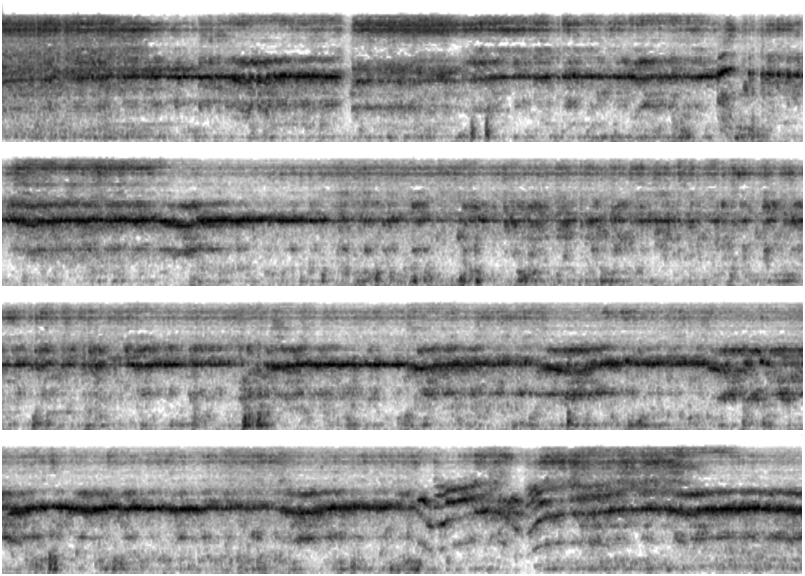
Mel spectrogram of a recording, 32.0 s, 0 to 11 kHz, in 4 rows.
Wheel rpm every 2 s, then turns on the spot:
220, 230, 230, 240, 230, 230, 240, 240, 230, 230, 230, 220, 230, 230, 180, 220.
none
